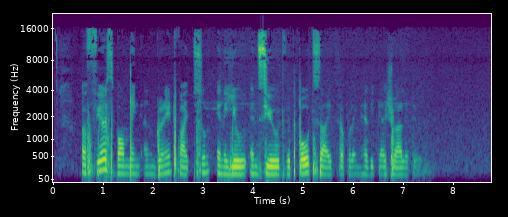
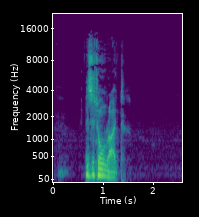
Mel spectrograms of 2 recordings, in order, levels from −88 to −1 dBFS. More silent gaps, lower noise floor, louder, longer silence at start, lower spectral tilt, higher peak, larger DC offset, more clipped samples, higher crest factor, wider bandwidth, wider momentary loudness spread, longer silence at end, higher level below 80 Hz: neither; second, -54 dBFS vs -71 dBFS; first, -18 LUFS vs -24 LUFS; about the same, 0.6 s vs 0.65 s; about the same, -4 dB/octave vs -4.5 dB/octave; first, 0 dBFS vs -8 dBFS; neither; neither; about the same, 20 dB vs 20 dB; first, 16.5 kHz vs 14.5 kHz; first, 16 LU vs 13 LU; first, 1.45 s vs 1.15 s; about the same, -56 dBFS vs -54 dBFS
